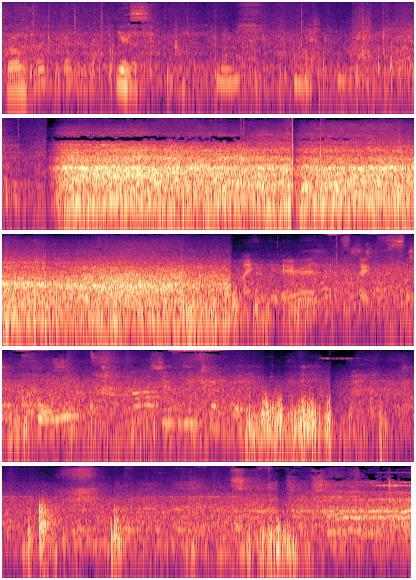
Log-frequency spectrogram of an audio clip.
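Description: A young woman talks close by.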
